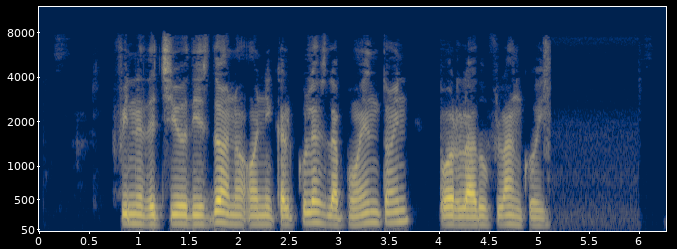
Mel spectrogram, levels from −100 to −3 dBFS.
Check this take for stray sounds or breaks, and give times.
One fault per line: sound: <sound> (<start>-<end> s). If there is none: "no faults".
no faults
